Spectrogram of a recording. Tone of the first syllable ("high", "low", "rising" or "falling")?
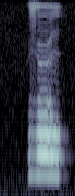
high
